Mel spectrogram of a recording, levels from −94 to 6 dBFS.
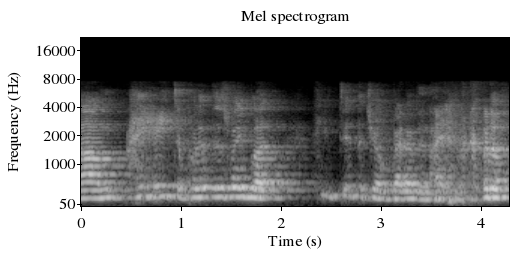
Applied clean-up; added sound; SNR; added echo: none; none; none; reverberation time 0.8 s.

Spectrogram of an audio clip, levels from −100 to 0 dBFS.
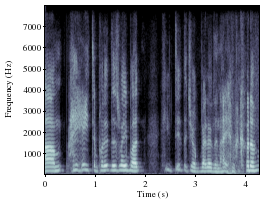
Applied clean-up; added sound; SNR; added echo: none; none; none; none.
